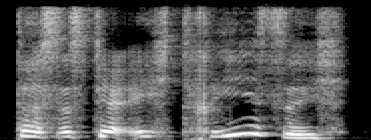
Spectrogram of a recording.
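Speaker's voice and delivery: high, wide-eyed wonder; marvel, pitch rising well up; amazed. A narrator's reading. Philipp staring from the hilltop, astonished. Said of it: "staunte er".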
